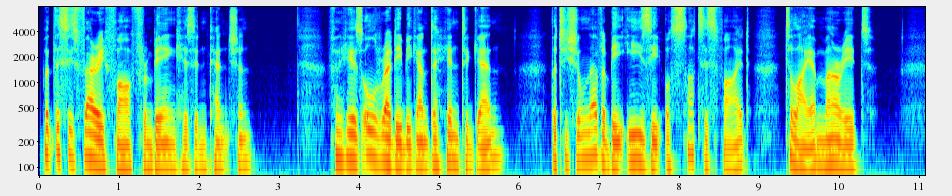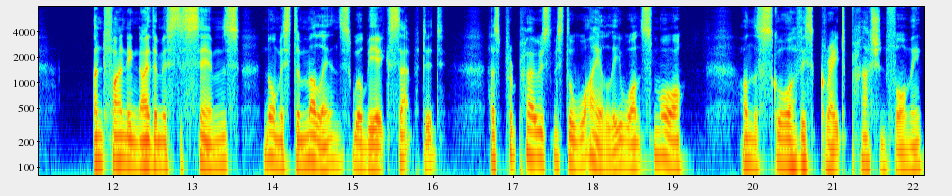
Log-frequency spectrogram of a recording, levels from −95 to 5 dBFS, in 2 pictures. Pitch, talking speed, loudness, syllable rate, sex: 105 Hz, 150 wpm, -22 LUFS, 4.5 syllables/s, male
